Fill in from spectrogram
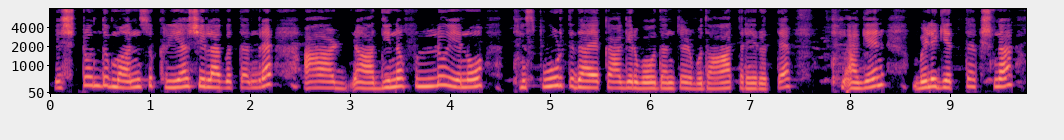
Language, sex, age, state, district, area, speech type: Kannada, female, 30-45, Karnataka, Chikkamagaluru, rural, spontaneous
